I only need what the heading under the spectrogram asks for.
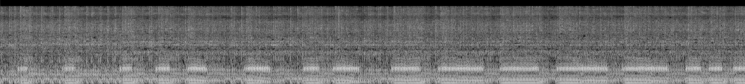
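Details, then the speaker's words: Stihl 036 junkyard chainsaw, first start after carb install and new NGK plug, no air filter fitted: rough, surging two-stroke note that keeps sagging and picking back up in uneven pulses; bogging. "Well, that's a good sign. It's got no air filter on it right now and it's bogging down, but hey, we got fire."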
